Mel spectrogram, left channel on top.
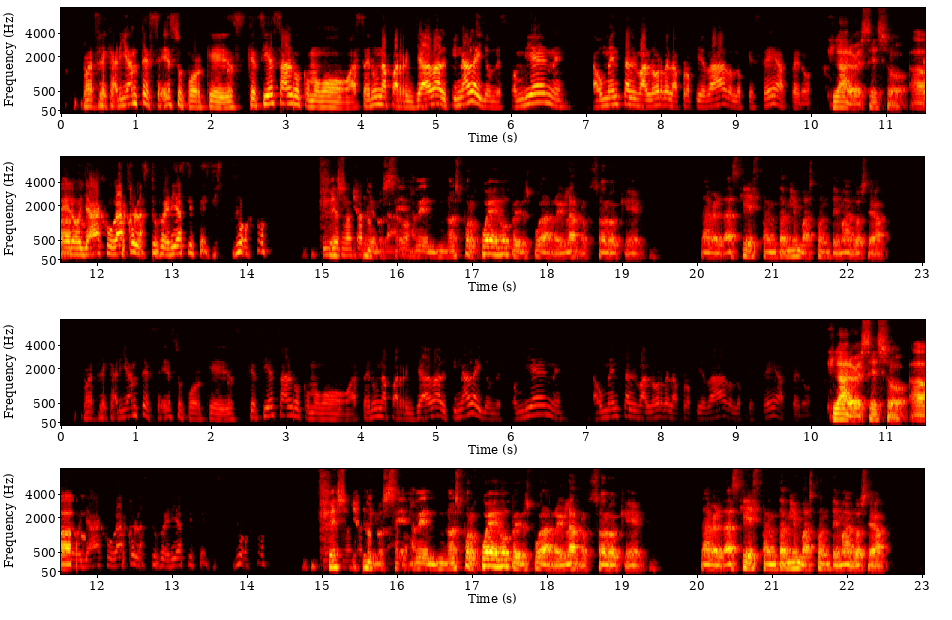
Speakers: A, on the left (about 85°); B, on the right (about 40°).
A: reflejaría antes eso, porque es que si es algo como hacer una parrillada, al final a ellos les conviene, aumenta el valor de la propiedad o lo que sea, pero,
B: Claro, es eso. Ah,
A: pero ya jugar con las tuberías, si te digo, <laughs>
B: pf,
A: sí ya
B: eso
A: es más
B: yo
A: arriesgado.
B: no lo sé. A ver, no es por juego, pero es por arreglarlo. Solo que la verdad es que están también bastante mal. O sea,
